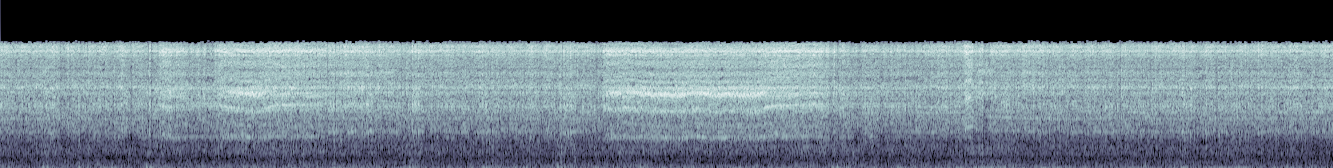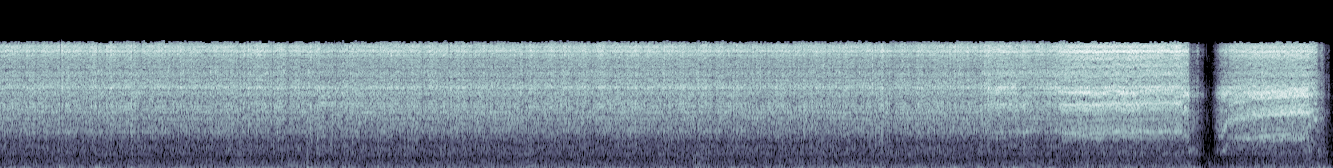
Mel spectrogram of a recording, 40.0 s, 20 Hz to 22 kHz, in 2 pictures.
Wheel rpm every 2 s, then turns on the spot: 230, 230, 230, 230, 230, 220, 230, 240, 240, 230, 230, 230, 230, 230, 240, 240, 240, 230, 220, 160.
none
